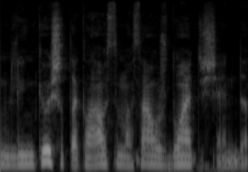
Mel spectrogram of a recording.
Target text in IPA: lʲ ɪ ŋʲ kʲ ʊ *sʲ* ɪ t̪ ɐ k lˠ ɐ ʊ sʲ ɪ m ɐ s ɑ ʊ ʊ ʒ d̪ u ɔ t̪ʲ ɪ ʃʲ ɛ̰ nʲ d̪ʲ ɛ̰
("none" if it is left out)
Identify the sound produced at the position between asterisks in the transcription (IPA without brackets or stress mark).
ʃʲ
